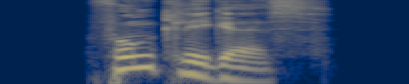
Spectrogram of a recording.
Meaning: strong/mixed nominative/accusative neuter singular of funklig
- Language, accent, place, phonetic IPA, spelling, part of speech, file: German, Germany, Berlin, [ˈfʊŋklɪɡəs], funkliges, adjective, De-funkliges.ogg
